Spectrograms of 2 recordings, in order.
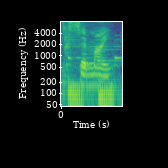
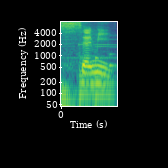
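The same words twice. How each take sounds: First: Semi is pronounced a non-Singaporean way. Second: Semi is pronounced the Singaporean way. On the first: This is how people in Singapore do not say it. "not semi" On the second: This is how people in Singapore say it. "Over here in Singapore we pronounce as semi"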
